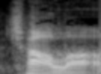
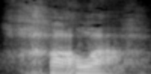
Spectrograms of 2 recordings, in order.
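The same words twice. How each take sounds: First: The first sound is plain, not from the throat. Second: The first sound is a rough sound from the throat. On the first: "I know it says chala up there"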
